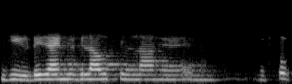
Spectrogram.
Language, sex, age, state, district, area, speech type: Hindi, female, 45-60, Madhya Pradesh, Hoshangabad, rural, conversation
